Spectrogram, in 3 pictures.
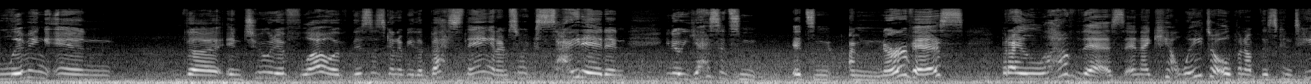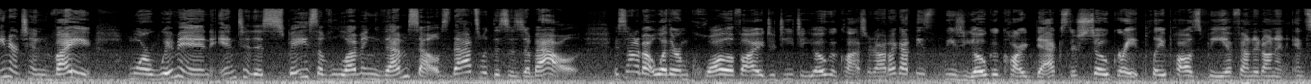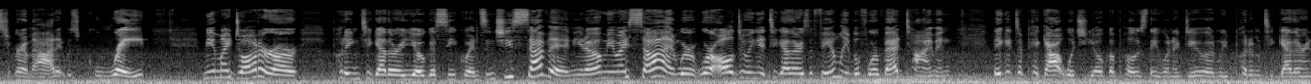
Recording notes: Pep talk in the car.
